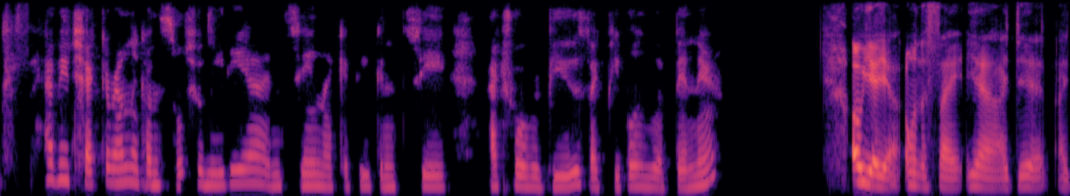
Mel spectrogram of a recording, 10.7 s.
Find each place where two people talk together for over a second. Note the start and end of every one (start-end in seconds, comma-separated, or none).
none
